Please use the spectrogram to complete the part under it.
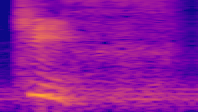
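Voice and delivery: usual speaking voice

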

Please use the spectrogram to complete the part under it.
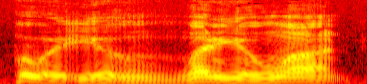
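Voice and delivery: slow, odd creature voice, scared; a timid creature startled; frightened mope. A narrator's reading. Mope startled by the children, slow and frightened. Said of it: "eyes were wide with fright".

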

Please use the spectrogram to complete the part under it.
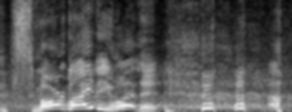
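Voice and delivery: laughing at the clever wife; laughing remark. Real, not acted. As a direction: toss it out through laughter. Right after punchline, laughing.

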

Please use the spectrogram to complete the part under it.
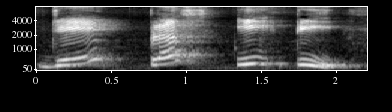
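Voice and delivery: "जे plus ईटी" very slow and drawn out; slow blending. Shown as a demonstration. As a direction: stretch every sound of "जे plus ईटी". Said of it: "जैसे यहाँ पर लिखा है". ("जे plus ईटी" बहुत धीरे बोलें)

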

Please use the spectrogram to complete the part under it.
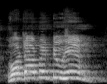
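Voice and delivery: put-on loud, high Indian-accented demand; demanding grandpa. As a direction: burst out as an alarmed Indian grandpa. Grandpa demands over crying cousin.

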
